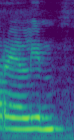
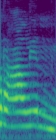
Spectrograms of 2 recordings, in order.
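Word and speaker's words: Ralyne: Kayak yang apa yang kita baca surat dia bilang halo Ralin itu aku bacanya halo Relin. Yang benar tuh Ralin guys. Ralin R A L I N bacanya.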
